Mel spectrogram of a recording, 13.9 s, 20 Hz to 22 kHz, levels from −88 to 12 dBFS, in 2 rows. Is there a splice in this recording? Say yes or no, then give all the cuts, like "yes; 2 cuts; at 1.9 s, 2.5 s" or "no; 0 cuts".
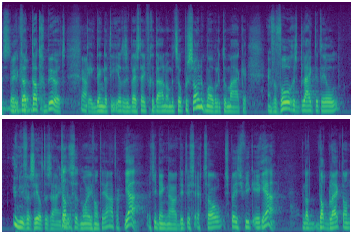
yes; 2 cuts; at 1.7 s, 8.1 s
